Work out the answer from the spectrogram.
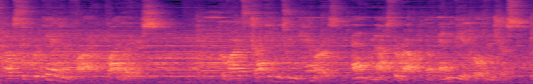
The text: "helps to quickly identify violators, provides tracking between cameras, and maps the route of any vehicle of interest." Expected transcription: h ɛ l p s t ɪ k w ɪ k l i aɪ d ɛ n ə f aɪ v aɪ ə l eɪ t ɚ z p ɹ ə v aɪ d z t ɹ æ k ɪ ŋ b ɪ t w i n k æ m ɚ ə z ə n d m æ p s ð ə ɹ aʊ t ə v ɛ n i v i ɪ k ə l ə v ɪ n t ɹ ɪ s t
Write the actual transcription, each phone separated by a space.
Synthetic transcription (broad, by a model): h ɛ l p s t ɪ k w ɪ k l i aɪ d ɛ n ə f aɪ b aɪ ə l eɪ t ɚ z p ɹ ə v aɪ d z t ɹ æ k ɪ ŋ b ɪ t w i n k æ m ɚ ə z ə n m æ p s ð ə ɹ aʊ t ə v ɛ n i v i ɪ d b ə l ɪ n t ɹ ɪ s t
